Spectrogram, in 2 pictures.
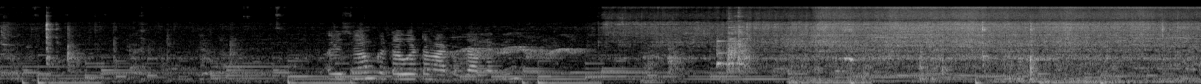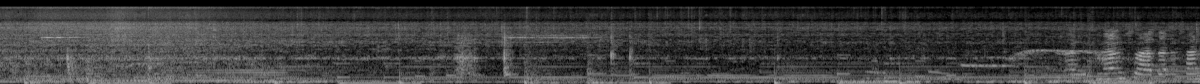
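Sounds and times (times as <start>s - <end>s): tomatoes sizzling in oil: 3.3s - 24.0s
steel spoon scraping pan: 6.6s - 7.7s.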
